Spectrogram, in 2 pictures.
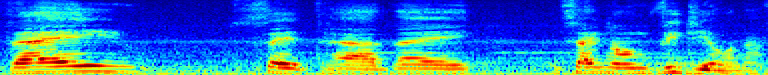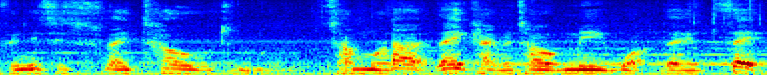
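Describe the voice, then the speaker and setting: A woman giving a casual, rambling account in a chat, halting and often repeating herself. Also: deep voice. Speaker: interview guest. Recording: noisy amateur recording of a chat.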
